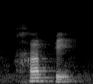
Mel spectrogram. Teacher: Il y a aussi la voyelle A. Cette voyelle est postérieure et ouverte, arrondie et orale. Par exemple, dans les mots râpé.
